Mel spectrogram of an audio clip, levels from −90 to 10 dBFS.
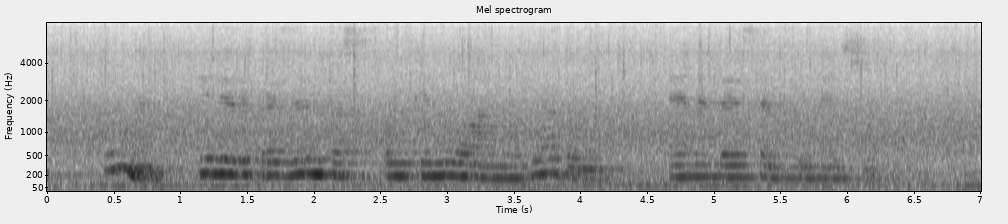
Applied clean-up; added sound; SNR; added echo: none; Rain; 10 dB; reverberation time 0.8 s.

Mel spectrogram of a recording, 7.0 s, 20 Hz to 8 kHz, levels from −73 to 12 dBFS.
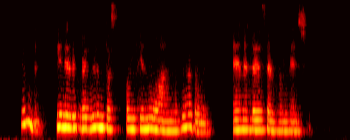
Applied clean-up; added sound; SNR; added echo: neural mask model DeepFilterNet 3.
